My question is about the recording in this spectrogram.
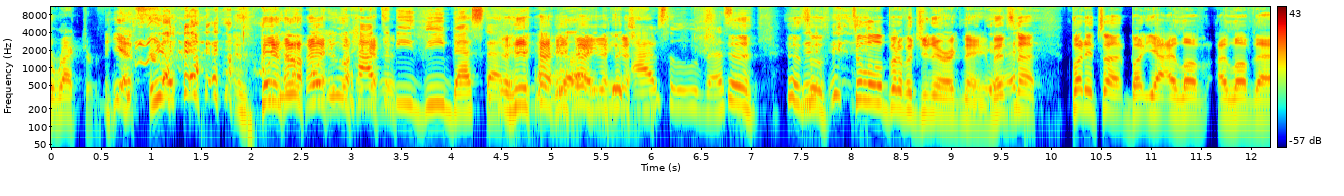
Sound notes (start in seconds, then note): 0.8 all laughing; 4.6 laughter continues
